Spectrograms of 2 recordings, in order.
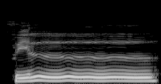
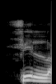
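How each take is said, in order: First: The l is sounded with a nasal hum. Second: The l is sounded plainly and cleanly. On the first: The speaker calls it wrong. "Tidak terus dibaca dengan dengung misalkan fil, jangan" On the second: The speaker calls it right. "tapi dibaca jelas fil uqad"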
